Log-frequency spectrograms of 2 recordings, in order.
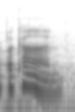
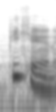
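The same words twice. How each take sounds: First: "Pecan" said puh-KAHN; alternative pronunciation of pecan. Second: "Pecan" said PEE-can; first pronunciation of pecan. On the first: Reviewer offering the other option, "Pecan" pronounced puh-KAHN. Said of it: "pronounce it pecan or pecan". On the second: Reviewer naming the beer, "Pecan" pronounced PEE-can. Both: Shown as a demonstration.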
